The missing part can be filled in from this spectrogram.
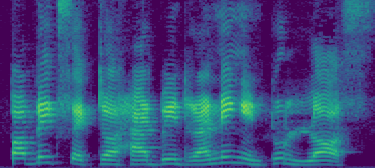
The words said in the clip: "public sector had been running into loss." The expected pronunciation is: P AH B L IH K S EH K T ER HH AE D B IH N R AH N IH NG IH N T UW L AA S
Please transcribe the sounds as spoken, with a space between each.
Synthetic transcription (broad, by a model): P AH B L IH K S EH K T ER HH AE D B IH N R AH N IH NG IH N T UW L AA S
